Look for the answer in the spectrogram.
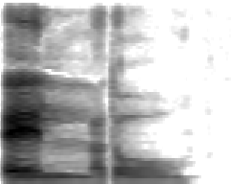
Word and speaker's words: Έλατο: «Ο Έλατο», «Ο Έλατο». Ευτυχώς που το «Έλατο» στα ελληνικά τονίζεται στην πρώτη συλλαβή.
